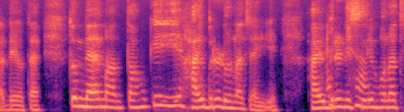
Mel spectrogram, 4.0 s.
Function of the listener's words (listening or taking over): listening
